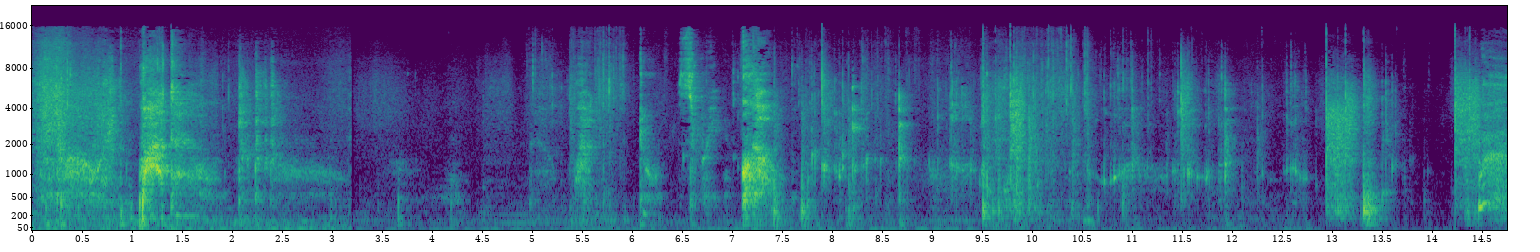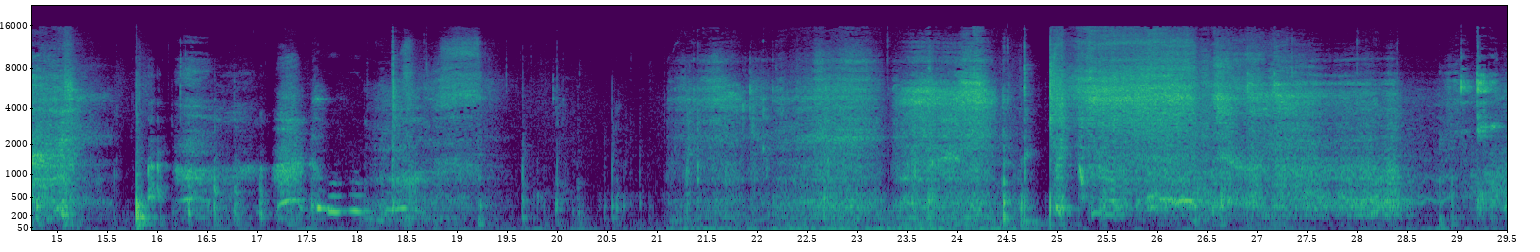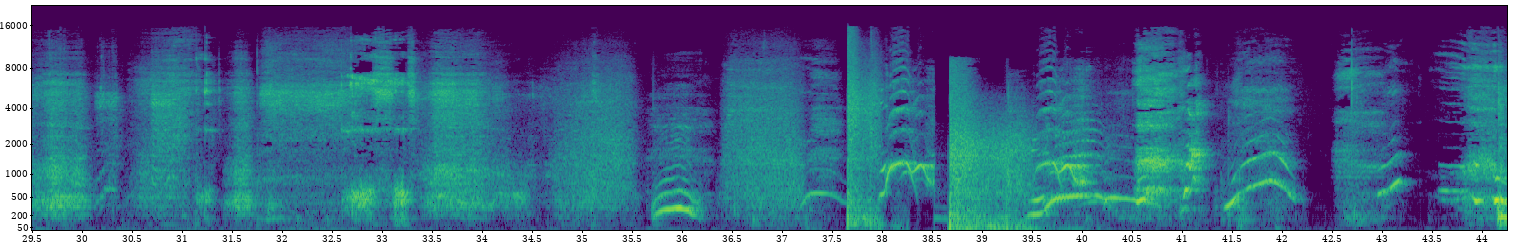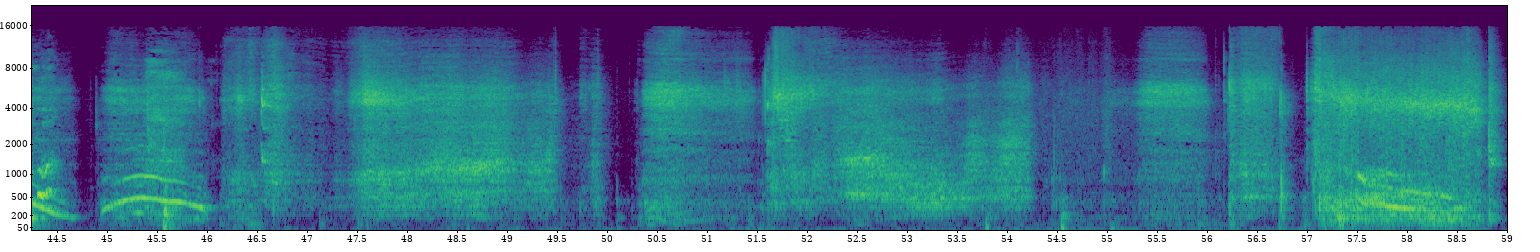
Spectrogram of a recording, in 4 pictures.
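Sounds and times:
gum chewing mouth sounds: 0:07.2 - 0:12.9.

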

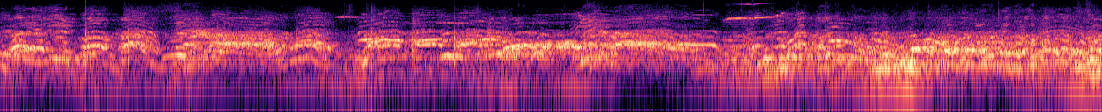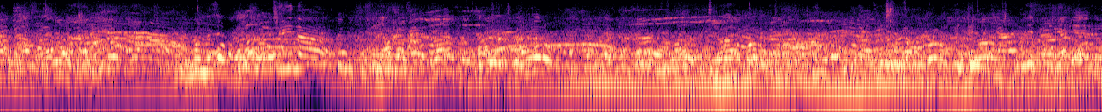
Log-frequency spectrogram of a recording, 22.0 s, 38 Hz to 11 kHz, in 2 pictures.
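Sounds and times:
crowd of teenagers chattering: 0:00.0 - 0:22.0.

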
